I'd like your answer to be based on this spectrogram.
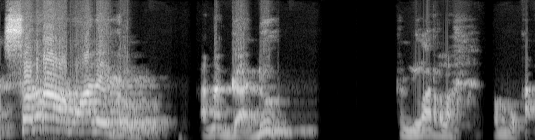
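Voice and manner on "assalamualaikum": high, more forceful call; louder acted shout. Ex-guard nearing the statue, shouting the greeting harder. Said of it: "makin kencang teriaknya".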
